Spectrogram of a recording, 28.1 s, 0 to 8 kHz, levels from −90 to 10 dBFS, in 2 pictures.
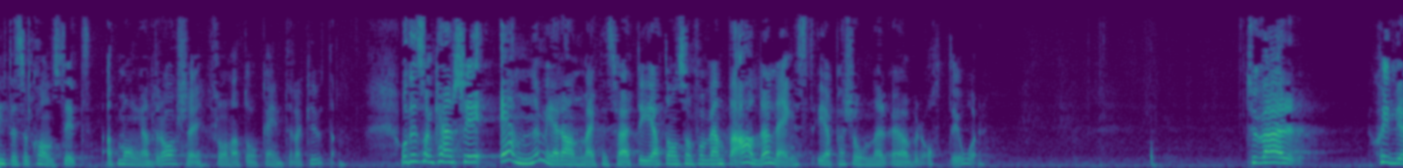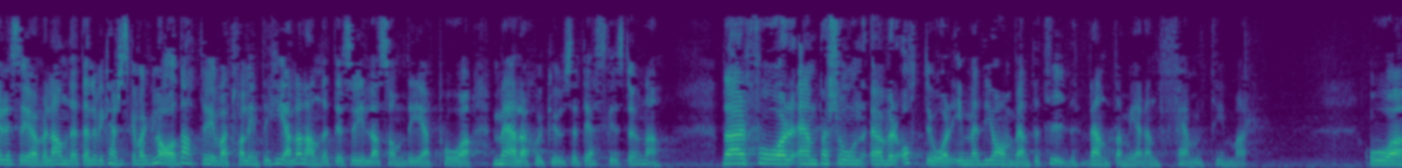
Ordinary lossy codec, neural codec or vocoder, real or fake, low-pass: MP3, 32 kbps; codec, 16 kHz, 16 kbps, FunCodec, trained on Chinese and English, 50 frames a second; fake; 7.2 kHz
